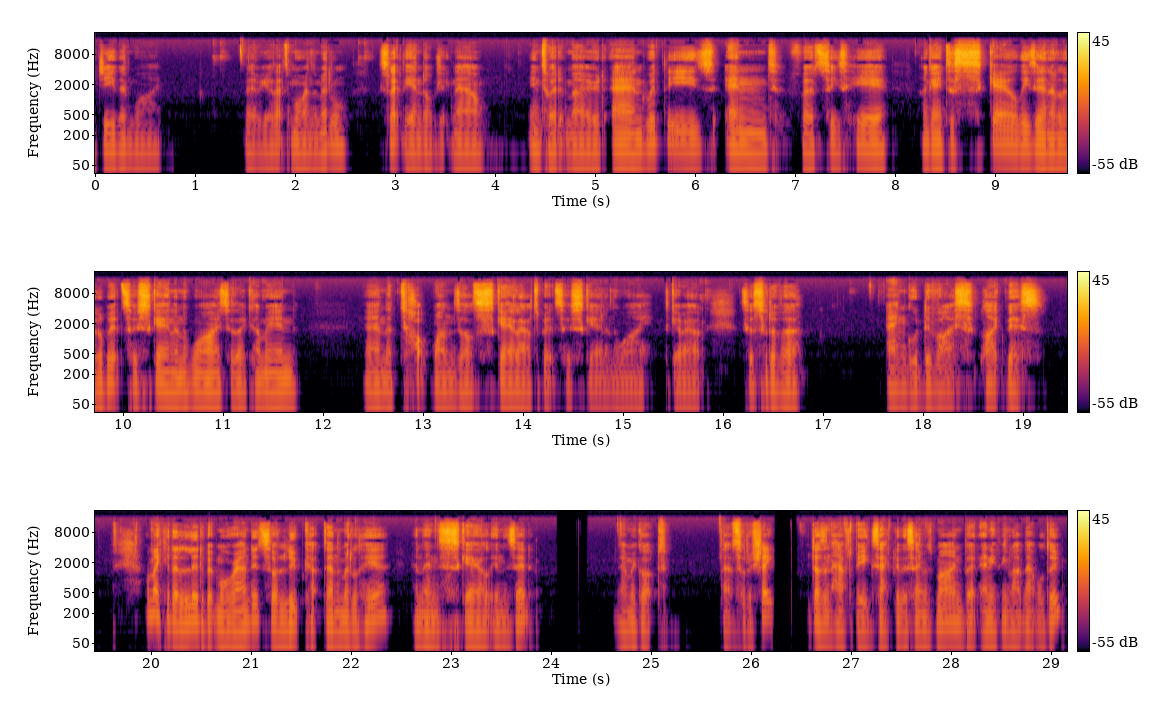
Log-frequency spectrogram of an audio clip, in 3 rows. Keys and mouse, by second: 0.0 y, 2.5 click, 4.1 Tab, 9.2 s, 10.0 y, 11.2 click, 14.3 s, 14.7 y, 15.7 click, 20.0 ctrl+r, 21.9 click, 22.0 click, 22.7 s, 23.0 z, 24.4 click.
